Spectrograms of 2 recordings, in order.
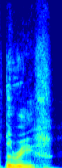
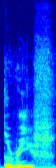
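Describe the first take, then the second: First: The Reef. said as a sure answer, falling at the end; confirming it, with Reef dropping down; settled statement. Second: The Reef? asked as an unsure question, rising at the end; checking the name, with Reef going up; questioning rise. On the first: Confirms the name. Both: Real, not acted.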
